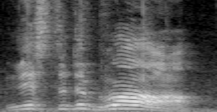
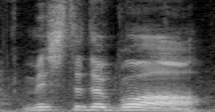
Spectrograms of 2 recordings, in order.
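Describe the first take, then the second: First: Much louder, much higher shout; full shout of the name. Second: Louder, higher call of the name; firm raised call. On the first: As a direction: yell to break through his stupor. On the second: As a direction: call out to get his attention. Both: Acted. Trying to snap Harry out.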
